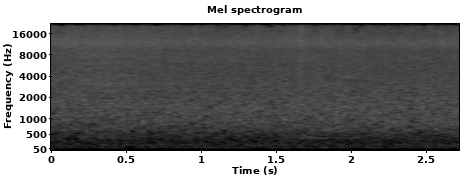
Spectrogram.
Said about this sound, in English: Can you hear that? That's the rain. The sun is very far away right now. So we're now coming through some trees.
